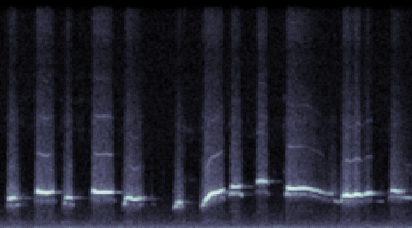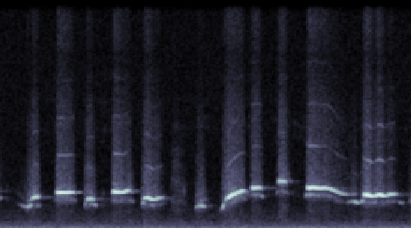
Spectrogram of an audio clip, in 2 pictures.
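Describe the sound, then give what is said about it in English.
Clear human whistling using the double-tone technique in quick, choppy bursts, with two pitches sounding together on many notes, forming a bright, bouncing melody over a faint low hum. “And double tones.”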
